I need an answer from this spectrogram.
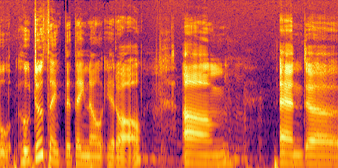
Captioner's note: all laughing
